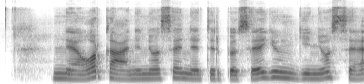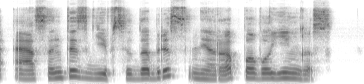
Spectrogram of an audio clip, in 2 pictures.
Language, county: Lithuanian, Vilnius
